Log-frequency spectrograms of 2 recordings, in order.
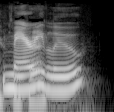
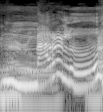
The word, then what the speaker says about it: Marilou: No, it's Marilou. – Marilou. – Well, look at it. Look at it. – Marilou. – Have you seen Mary Lou pronounced that way? No, that is spelled weird. – So maybe it is Marilou.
